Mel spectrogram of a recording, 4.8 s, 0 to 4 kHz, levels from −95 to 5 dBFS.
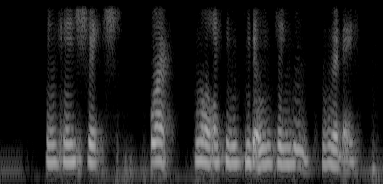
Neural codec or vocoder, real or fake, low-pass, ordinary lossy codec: codec, 16 kHz, 0.5 kbps, FreqCodec, smaller model; fake; 3.6 kHz; none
